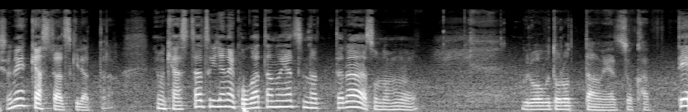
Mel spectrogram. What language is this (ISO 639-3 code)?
jpn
